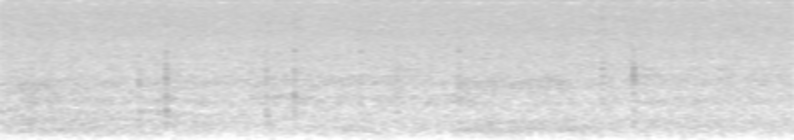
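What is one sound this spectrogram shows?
A woodpecker taps on a tree trunk.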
